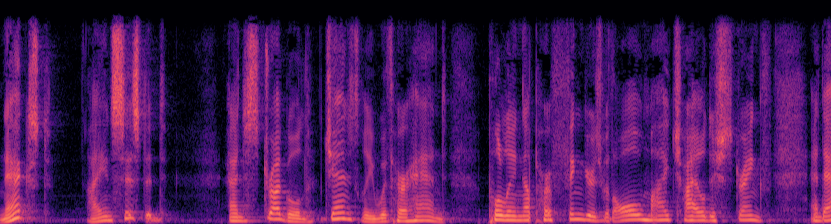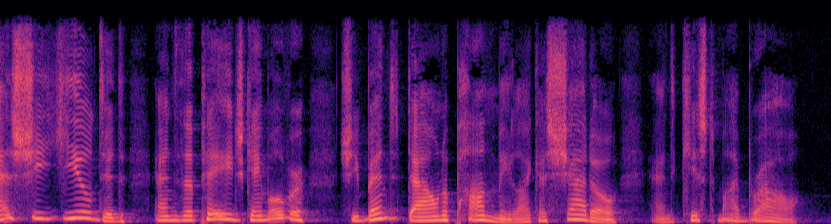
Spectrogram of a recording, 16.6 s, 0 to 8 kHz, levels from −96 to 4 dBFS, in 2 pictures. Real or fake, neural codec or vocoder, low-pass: real; none; 7.2 kHz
